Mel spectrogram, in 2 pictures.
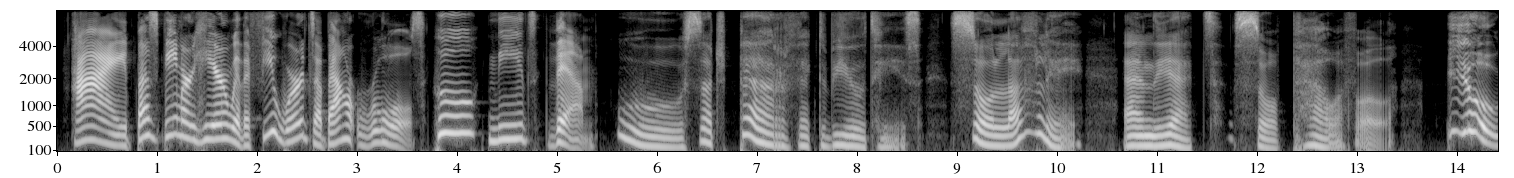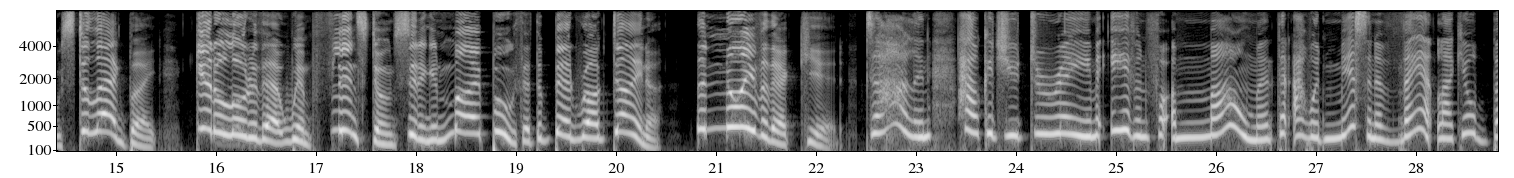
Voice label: Character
